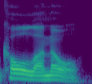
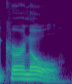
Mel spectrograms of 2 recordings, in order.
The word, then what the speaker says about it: colonel: is english no more i've been saying cole la noll but it's actually kernel some other ones that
